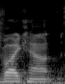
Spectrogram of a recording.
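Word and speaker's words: Viscount: yeah it's VI count it's pronounced VI count like the biscuit oh yeah it's VI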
